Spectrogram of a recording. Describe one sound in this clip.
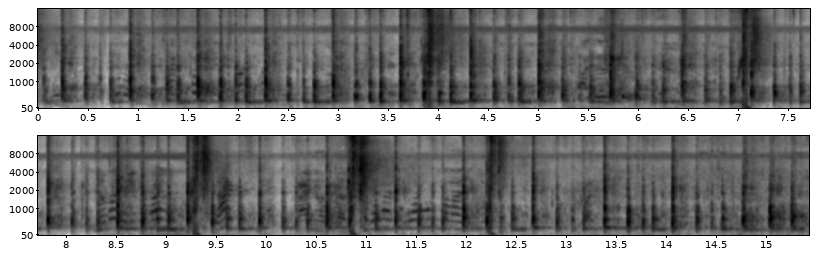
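A small hand drum beats in a fast, steady rhythm.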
